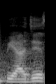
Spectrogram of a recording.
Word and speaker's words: Piaget: से शुरू करेंगे कि प्याज जो है कौन है कहां से है और क्या बातें करते हैं के लिए पियाजे का नाम है जिसमें लास्ट कर छुट्टी है तो वह साइलेंट है कि आपको याद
